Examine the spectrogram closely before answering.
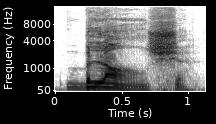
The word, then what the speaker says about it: blanc: added an h e notice too that while we would normally pronounce c at the end of a word in this case we do not so the masculine form is Blan not Blanc but Blan and then the feminine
